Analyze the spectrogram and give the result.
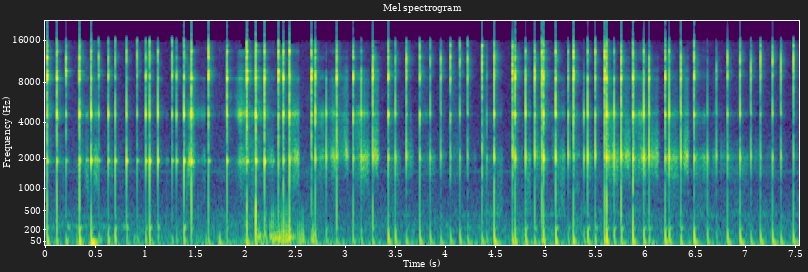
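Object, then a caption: Ceramic candle jar with wooden lid. A filled pink matte ceramic candle jar with a bamboo wood lid is tapped and scratched on its body and lid with long metal nail caps. Rapid, crisp clicking taps with a bright, glassy high-pitched tone die away almost instantly, and a brief scratching passage comes about two seconds in.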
